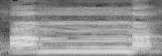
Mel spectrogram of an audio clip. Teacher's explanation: ভিতরে বাসির মত বেজে উঠতেছে আমার এই বাজনাটাকেই মূলত গুন্নাহ বলে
